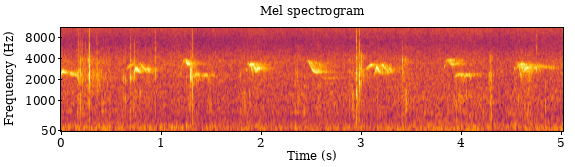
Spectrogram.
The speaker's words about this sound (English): There are little birds chirping off in the bushes over here.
